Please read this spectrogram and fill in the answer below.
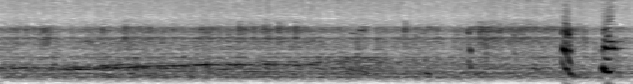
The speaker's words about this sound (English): Quiet him. Quiet, Dan. Quiet. Hush up. Quiet that dog or I'll quiet him for good.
